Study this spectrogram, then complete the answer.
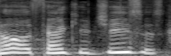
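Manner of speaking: high-pitched, mildly tearful gratitude; retold tearful thanks. New convert retelling how he cried in prayer, mildly tearful. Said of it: "but I was crying".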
